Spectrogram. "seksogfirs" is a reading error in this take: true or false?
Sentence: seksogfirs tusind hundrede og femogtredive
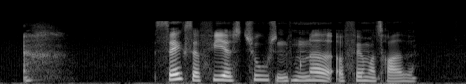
false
